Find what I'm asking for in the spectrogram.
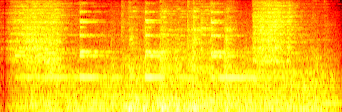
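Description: A mixed manifest freight train with Union Pacific locomotives rumbles past close by in Elkhart, Indiana, with a steady roar, clattering wheels and bright metallic ringing tones of the locomotive bell over the noise.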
